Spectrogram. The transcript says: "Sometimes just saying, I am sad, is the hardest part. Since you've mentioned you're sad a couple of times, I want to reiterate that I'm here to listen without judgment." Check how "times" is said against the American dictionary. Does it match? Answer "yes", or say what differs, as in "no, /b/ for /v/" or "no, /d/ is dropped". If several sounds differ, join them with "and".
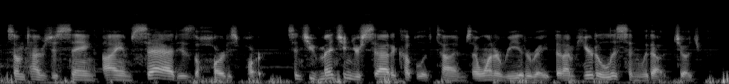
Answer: yes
